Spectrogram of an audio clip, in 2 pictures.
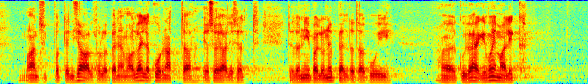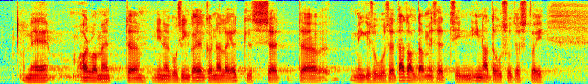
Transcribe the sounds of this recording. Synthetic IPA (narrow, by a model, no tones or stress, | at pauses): mʔɑ̰jɑnd̪uslikpo̞t̪ːˑe̞nsiɑːlt̪ule̞b̥ve̞ne̞mɑːlvælʲjɑkurnɑt̪ːˑɑjɑsɤjɑlise̞lt̪ːe̞d̪ɑniːpɑlʲjunypːˑe̞ld̪ɑd̪̥ɑkuj | kujvæɦæɡ̥ivɤjmɑlikːˑ | me̞ɑ̰rvɑmeet̪ːniːnɑɡ̥usiːnkɑe̞ːlkɤnːe̞lejɑyt̪ːˑleset̪ | miŋɡisuɡ̥use̞t̪æd̪ɑld̪ɑmise̞d̪̥siːninːɑt̪ɤwsud̪̥e̞st̪vɤj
